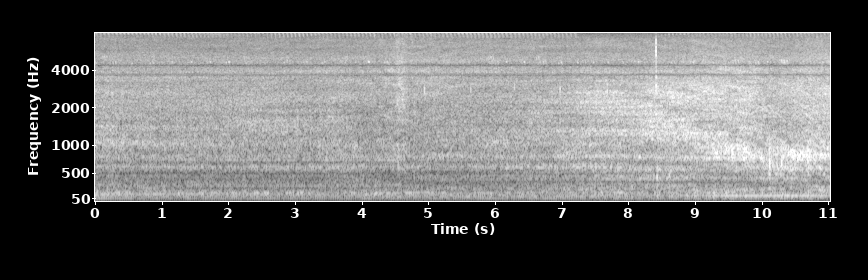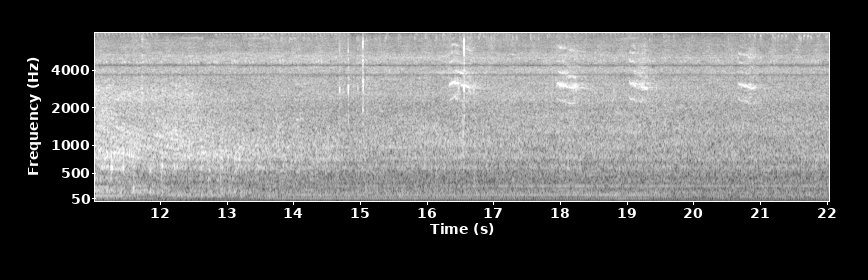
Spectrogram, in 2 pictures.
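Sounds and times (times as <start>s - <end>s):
low vehicle hum: 0.0s - 22.0s
bird calling: 16.1s - 17.2s, 17.9s - 19.6s, 20.6s - 21.2s.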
